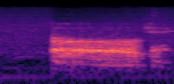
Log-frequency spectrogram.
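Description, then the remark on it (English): A person lets out a loud, sustained growl in imitation of a bear, lasting about a second, then a brief softer vocal grunt follows. “Don't growl at me like a bear.”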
